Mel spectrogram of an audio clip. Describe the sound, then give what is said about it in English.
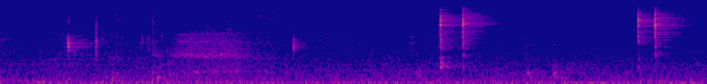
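Computer mouse clicks refreshing a web page: a few faint, sharp clicks over quiet background hiss, including two quick double clicks near the end. “That click you hear is refreshing the page, everybody.”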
